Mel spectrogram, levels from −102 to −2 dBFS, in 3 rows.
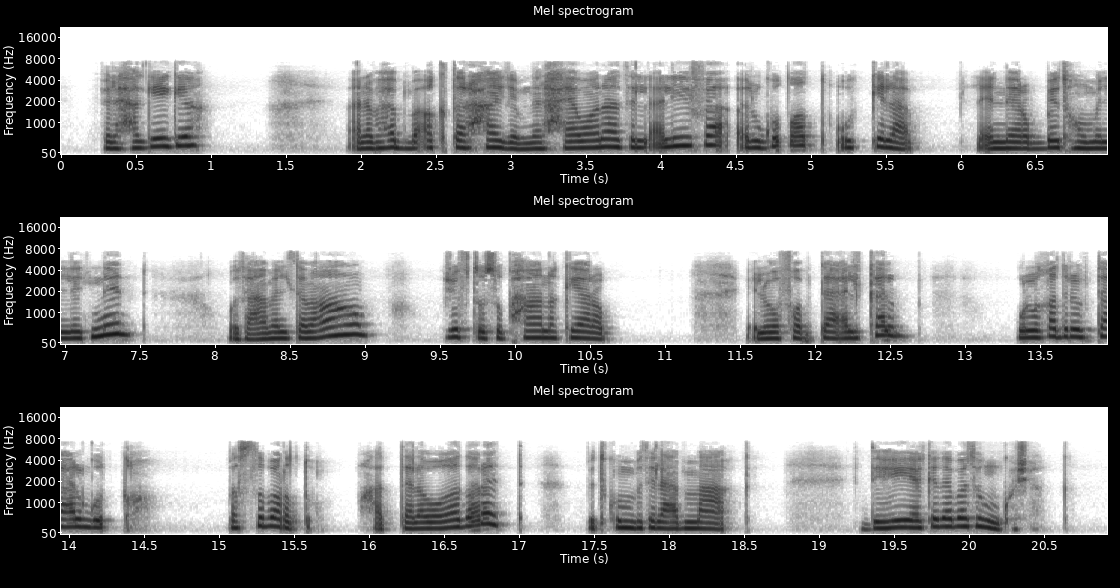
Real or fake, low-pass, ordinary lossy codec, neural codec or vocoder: real; 7.2 kHz; MP3, 48 kbps; none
